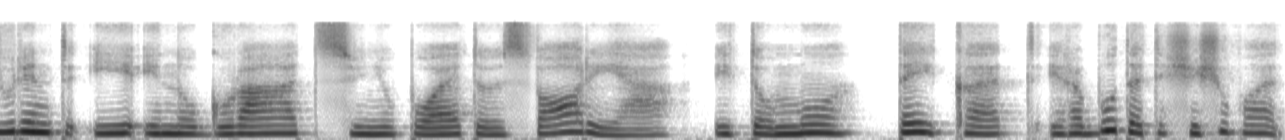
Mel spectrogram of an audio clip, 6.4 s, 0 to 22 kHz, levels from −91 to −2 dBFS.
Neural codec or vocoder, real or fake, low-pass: codec, 24 kHz, 0.5 kbps, DualCodec; fake; 10.8 kHz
